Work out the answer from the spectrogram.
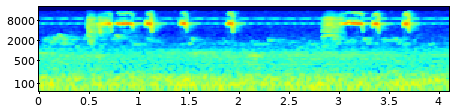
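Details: Blue-crowned hanging parrot calling while wild birds are lured: a series of shrill, high, sharp chirps and short squeaky notes in two bursts, about eight notes, some fast and clipped, over a low steady hum.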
